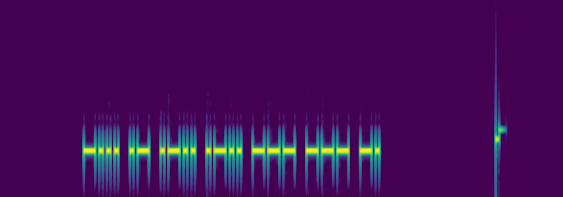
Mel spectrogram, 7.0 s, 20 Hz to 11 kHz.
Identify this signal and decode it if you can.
Morse code, heard as a keyed tone, about 25 wpm, 700 Hz. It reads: BALLOON
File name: practice / 25wpm / Easy Words with Hints - 25wpm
